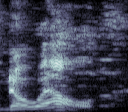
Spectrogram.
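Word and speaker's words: Nowell: and uh want to apologize to jalen noel for mispronouncing his last name it's noel from uw got mckinney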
